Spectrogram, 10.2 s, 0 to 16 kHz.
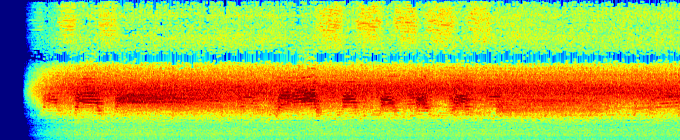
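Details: Cicadas singing as summer ends, 19 August 2020: a loud, high, sizzling buzz starts abruptly and continues throughout, gently swelling and pulsing in intensity.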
